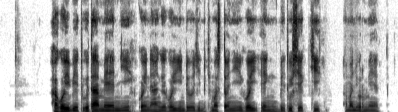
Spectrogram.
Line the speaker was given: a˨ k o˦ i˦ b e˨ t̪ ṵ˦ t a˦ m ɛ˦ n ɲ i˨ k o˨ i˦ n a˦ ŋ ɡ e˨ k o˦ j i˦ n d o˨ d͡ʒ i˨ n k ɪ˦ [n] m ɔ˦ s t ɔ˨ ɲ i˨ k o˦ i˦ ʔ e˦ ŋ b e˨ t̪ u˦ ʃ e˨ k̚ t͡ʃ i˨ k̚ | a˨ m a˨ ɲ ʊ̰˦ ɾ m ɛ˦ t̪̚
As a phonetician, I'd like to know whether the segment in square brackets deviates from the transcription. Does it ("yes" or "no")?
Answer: yes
